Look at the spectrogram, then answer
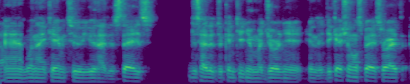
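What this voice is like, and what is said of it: Ukrainian-accented English. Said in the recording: “I'm hearing an accent there. It doesn't really sound Northern California exactly ... This is not the Native American accent ... immigrated from Ukraine”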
